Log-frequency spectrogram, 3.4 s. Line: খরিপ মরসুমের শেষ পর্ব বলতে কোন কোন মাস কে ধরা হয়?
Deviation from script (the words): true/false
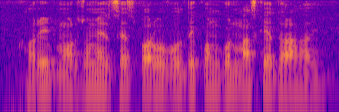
false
